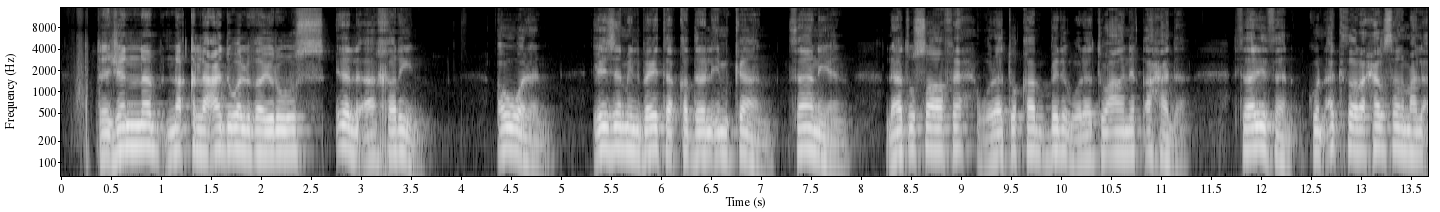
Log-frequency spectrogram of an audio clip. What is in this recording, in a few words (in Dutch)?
vertraag de verspreiding van het virus arabisch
